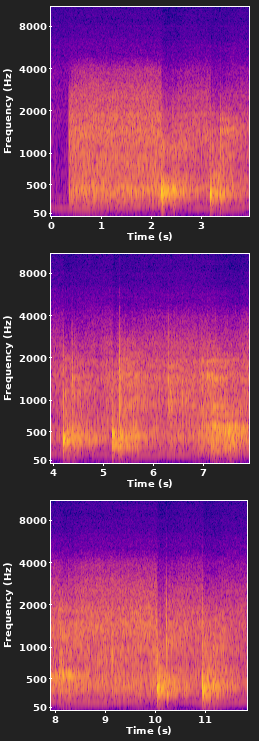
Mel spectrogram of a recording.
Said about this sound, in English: If those were footsteps, they must have belonged to a very large and powerful man.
